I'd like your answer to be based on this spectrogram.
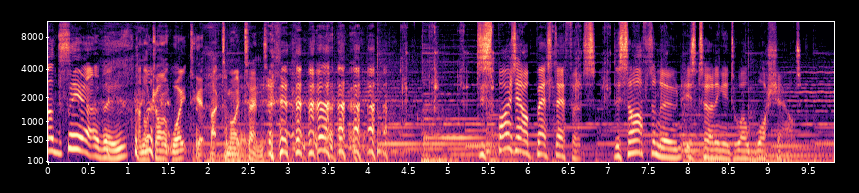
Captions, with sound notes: He can't see out of these! - And I can't wait to get back to my tent. (laughing) (gentle music) (tool scrapes) - Despite our best efforts this afternoon is turning into a washout.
